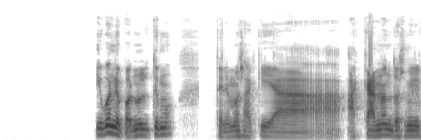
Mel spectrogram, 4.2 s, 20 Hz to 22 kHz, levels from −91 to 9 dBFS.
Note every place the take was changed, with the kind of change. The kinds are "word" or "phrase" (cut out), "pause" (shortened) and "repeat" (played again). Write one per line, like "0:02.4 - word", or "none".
none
